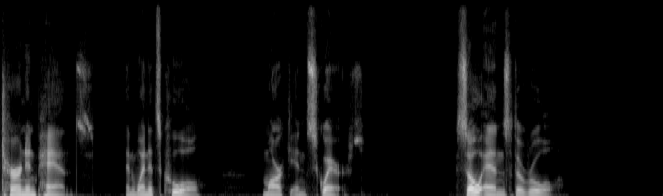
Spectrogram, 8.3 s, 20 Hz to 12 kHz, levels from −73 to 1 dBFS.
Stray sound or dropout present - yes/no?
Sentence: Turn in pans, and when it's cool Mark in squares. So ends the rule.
no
